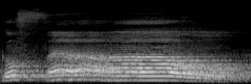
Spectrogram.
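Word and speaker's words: الكفار: Karena kita wakaf di situ, hukumnya menjadi mad arid lisukun. Kuffar. Boleh kita panjangkan 1, 2 sampai 3 alif atau 6 harokat. Kuffar. Ra-nya getarannya tebal.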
